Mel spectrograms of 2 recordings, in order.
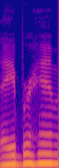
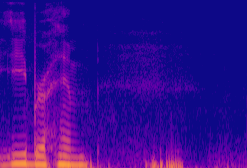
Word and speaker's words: Ibrahim: Yeah, it's not Abraham. It's like Ibrahim. Let's see how you pronounce that. Mm-hmm. Mm-hmm. So like Abraham, but with an I.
